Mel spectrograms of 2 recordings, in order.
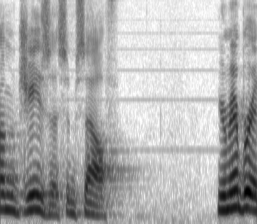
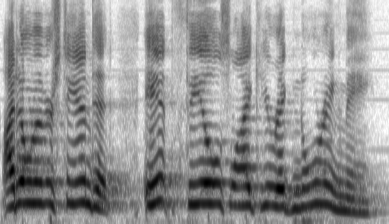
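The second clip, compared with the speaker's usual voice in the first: crying out to God; 6 semitones higher, 4 dB louder than usual. Retold or imitated. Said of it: "we cry out".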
